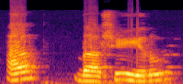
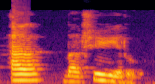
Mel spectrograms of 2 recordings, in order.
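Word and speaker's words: البصير: Alif lam qamariyah dibaca al-basiru, al-basiru. Jadi di sini maksudnya pada contoh alif lam qamariyah, alif lamnya dibaca jelas, ya, dibaca sekali jelas atau dibaca izhar.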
